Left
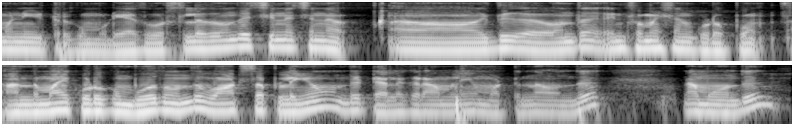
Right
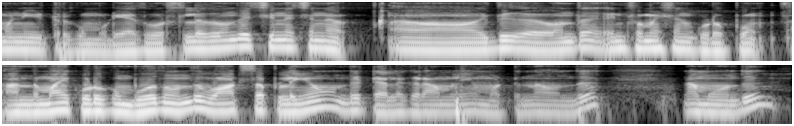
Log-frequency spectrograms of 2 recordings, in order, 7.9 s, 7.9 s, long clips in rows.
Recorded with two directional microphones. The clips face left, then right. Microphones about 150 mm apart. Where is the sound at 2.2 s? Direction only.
20° right (ahead or behind).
